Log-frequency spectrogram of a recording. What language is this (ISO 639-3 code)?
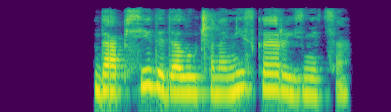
bel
